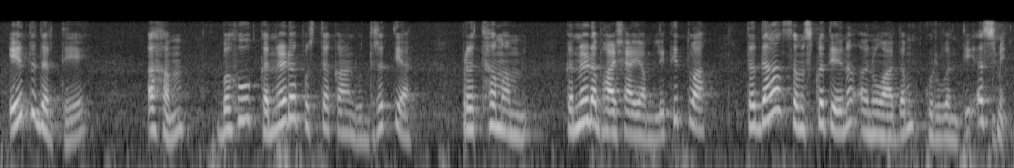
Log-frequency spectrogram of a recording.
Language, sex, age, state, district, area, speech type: Sanskrit, female, 60+, Karnataka, Dakshina Kannada, urban, spontaneous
